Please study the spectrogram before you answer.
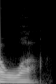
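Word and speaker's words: は: que se habla, y se escribe con el hiragana ha, aunque se pronuncia wa.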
